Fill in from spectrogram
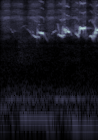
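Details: A double-collared seedeater in the bush sings a quick run of high, bright, slurred chirps, several notes rising and falling in little more than a second; faint low rumble beneath.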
